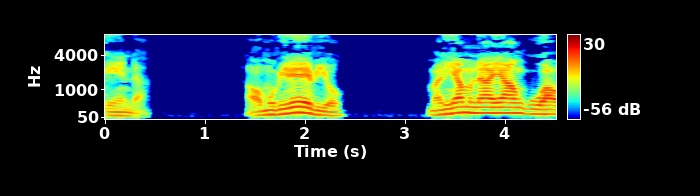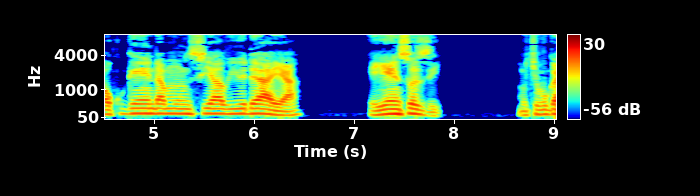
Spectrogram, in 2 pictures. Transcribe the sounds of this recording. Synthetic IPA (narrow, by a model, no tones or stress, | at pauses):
ḛːnda̰ | a̰o̞muβiɾe̞ːβjo̞ | malijamunaːjaːŋɡuwao̞kuɡe̞ːndamuːnsijaβujudaːja | eje̞ːnso̞zḭ | muciβuɡa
